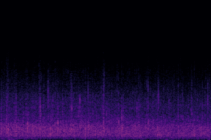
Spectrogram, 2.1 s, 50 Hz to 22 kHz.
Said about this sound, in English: And I'm stoked to let you know that last month we celebrated our 6th birthday as a faith community. Yeah, you can clap for that too.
